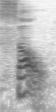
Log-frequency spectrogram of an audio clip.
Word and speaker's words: sol: for the sun is soul, S-O-L, but pronounced exactly like the light you hold within you, which is your consciousness.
